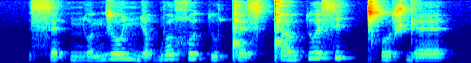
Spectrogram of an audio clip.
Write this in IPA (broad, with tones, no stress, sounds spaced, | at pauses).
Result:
s ɛ˨ t ɲ o˨ n z o˦ ɲ ɐ˨ b o˦ χʷ ɐ˦ tʷ ɘ˨ ǃ ɛ˨ s ǃ ɐ˧ o̯ tʷ ɛ˦ s i˦ t ǀʰ o˧ s ɖ ɛ˧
